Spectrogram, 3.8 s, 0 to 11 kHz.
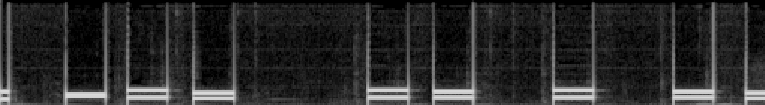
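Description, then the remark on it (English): Telephone keypad dialing tones as a phone call is placed on the Kiss 92.5 radio show: a quick series of nine short, clear dual-pitched beeps in uneven bursts, with a pause in the middle, loud with no talking. “All right, Roz, I got to make a phone call.”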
